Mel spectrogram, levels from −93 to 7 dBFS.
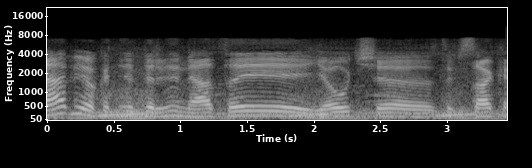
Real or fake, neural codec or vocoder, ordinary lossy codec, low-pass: real; none; AAC, 32 kbps; 7.2 kHz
